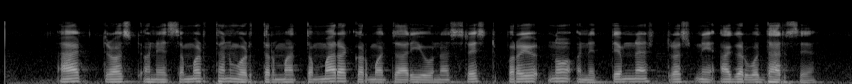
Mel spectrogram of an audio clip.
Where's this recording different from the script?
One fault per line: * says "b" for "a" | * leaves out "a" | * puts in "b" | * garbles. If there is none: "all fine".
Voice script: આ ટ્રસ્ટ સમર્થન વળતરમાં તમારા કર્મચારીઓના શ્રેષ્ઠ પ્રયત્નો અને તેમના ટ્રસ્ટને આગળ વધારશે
* puts in "અને"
